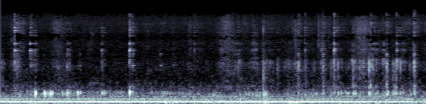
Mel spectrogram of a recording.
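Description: A steady low hum in a small room, with scattered light clicks and taps.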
